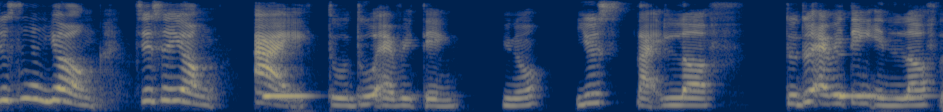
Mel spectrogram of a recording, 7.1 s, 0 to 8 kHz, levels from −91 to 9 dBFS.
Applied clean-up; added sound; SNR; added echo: neural mask model DeepFilterNet 3.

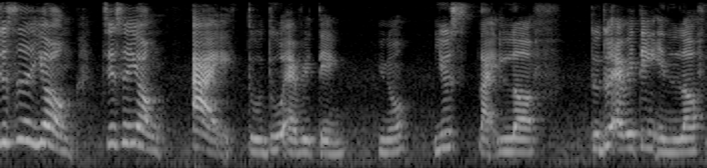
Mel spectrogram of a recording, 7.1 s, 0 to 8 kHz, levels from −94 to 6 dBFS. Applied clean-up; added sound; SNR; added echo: none; none; none; none.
